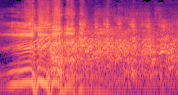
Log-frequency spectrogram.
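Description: A group of people laughing loudly, building up within the first half second after a brief voice at the start.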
